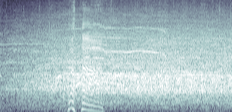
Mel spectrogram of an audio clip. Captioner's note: crowd cheering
